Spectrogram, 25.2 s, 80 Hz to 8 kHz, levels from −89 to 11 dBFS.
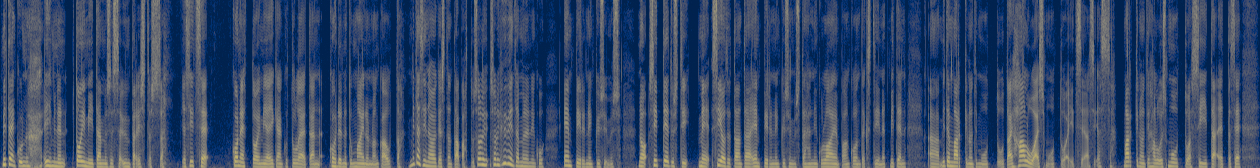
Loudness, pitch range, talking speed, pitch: -21 LUFS, 150-185 Hz, 145 wpm, 160 Hz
